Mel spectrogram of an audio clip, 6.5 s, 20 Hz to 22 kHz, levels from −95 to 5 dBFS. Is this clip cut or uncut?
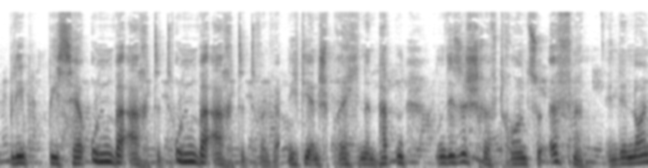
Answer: cut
